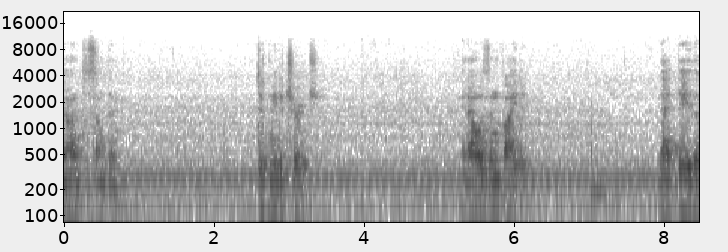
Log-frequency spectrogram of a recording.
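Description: A man speaks through a microphone in a large echoing hall, in short bursts with pauses.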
